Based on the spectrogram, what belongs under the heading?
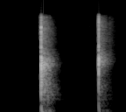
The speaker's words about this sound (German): Applaus, oder? Da klatscht der Nachbar Applaus.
